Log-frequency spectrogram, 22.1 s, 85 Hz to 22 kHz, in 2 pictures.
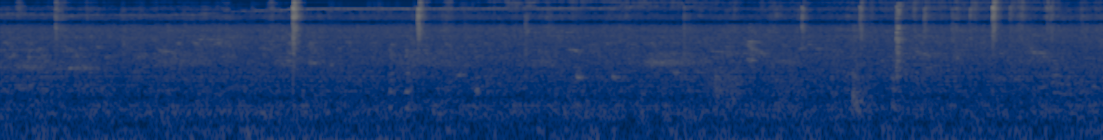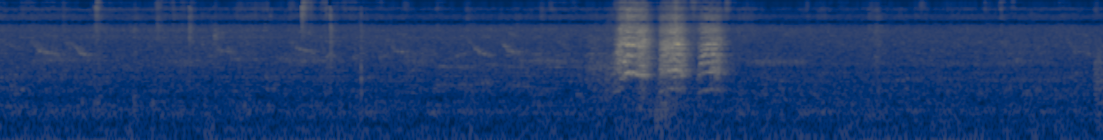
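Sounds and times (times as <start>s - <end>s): loud pitched animal calls: 16.9s - 18.4s.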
